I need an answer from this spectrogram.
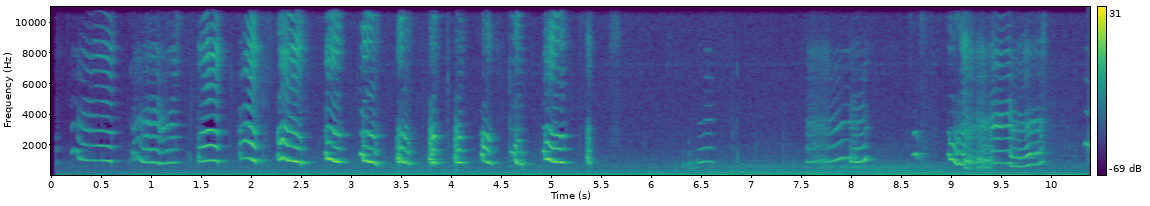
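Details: Pekingese dog up for adoption, giving a rapid run of high, wavering whimpers and yips that rise and fall, about three per second, then quieter scattered whines and a final burst of strained yelping.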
